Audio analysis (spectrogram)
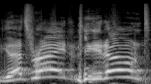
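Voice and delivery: high, loud Southern drawl.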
